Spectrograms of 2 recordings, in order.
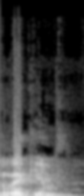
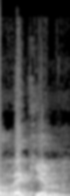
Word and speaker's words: Requiem: Entonces la misa de Mozart es el Requiem, ¿no? Okay. Que yo siempre le he dicho Requiem, pero en realidad es Requiem, porque la QU se pronuncia QU, no Ki, como en español.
